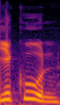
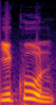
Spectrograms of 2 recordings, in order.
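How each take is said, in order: No difference in how they are said.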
